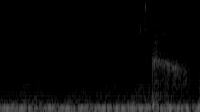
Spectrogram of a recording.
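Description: Faint room tone with a steady low hum, and a short breath near the end.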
